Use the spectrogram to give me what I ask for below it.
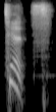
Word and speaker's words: tense: we have the word tense let's say it tense let's sound it out let's spell it t e n s e let's write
